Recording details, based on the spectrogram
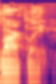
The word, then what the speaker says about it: Berkeley: The word Berkeley, like Berkeley, California, there's a, I think it's a famous scientist, might have been a philosopher, but it's pronounced Barclay.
